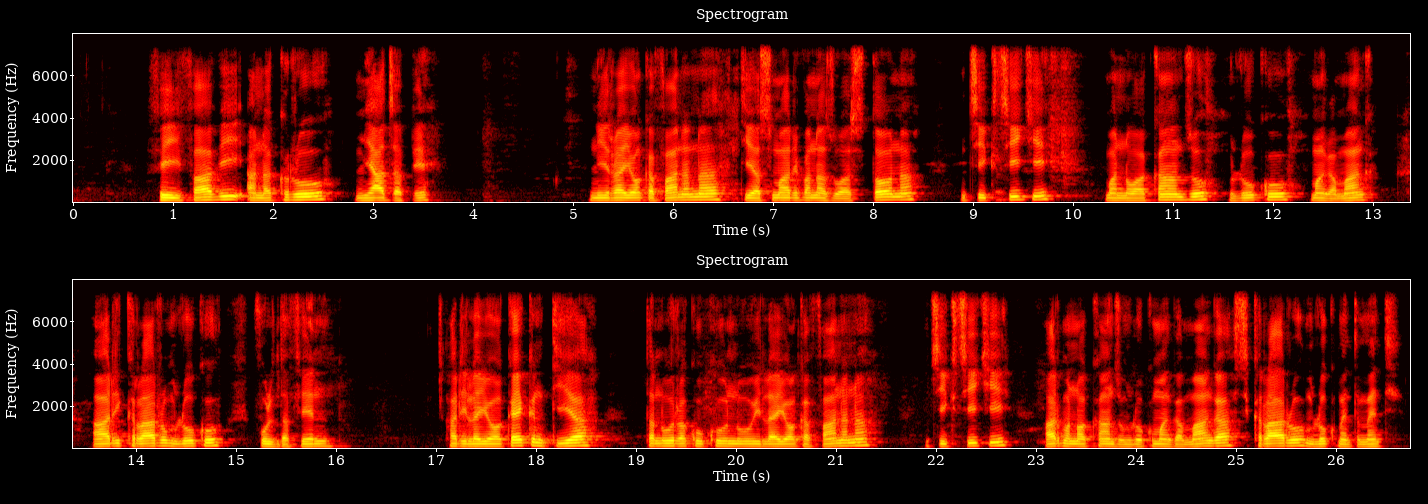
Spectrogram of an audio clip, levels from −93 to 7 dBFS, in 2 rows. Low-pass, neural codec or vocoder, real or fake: 7.2 kHz; none; real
